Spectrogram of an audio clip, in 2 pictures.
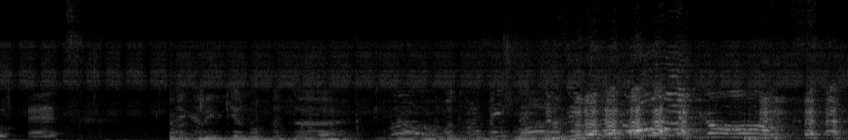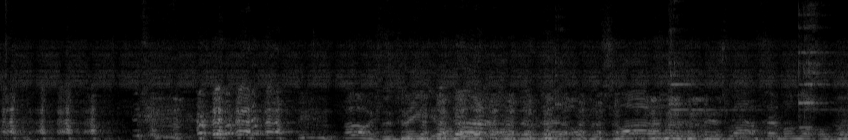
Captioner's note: laughter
